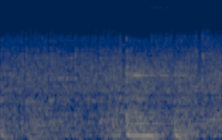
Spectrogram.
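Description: Spirit box sweeping through radio frequencies: a steady hiss of static broken by brief snatches of sound.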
